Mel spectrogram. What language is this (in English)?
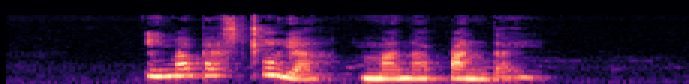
Arequipa-La Unión Quechua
